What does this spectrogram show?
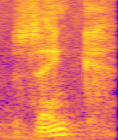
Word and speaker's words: Zinc: and um Al U is it pronounced zinc if you oh oh wonderful it's just the thank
